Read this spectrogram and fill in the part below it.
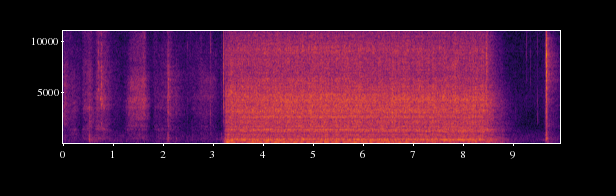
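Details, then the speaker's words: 1954 Austin A30 barn find laid up since 1971, being cranked after spark was confirmed: starter churns steadily about three beats a second for five seconds but the engine never fires. "that doesn't want to start so it's gone now one eternity later so we don't know Claire"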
